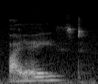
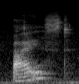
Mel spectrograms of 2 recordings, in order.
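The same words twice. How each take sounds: First: "Biased" with a long AY in the second syllable, bye-ACED; trying a pronunciation. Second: "Biased" as BYE-ust with a rising end; questioning pronunciation. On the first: Unsure how to say the word, "Biased" as bye-ACED. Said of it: "or however it's pronounced". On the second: Checking how to say it, "Biased" as questioning BYE-ust. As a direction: ask with "Biased", weak second vowel, BYE-ust. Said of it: "Is that how you say it?". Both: Shown as a demonstration.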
